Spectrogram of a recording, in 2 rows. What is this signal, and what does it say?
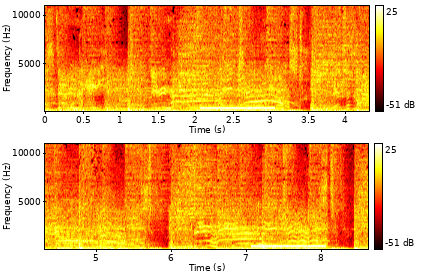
Ringback tone (Europe, 425 Hz), with noise.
